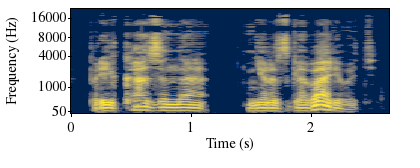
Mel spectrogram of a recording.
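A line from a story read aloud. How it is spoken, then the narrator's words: Whispered through crowd. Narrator (Russian): шепотом передавали в толпе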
